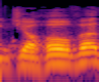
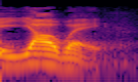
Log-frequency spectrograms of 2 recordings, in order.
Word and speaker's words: Yahweh: There are those who say Jehovah. There are those who say Yahweh. All we have are the consonants, YHVH. They left out the vowels so that we do not know what was the actual pronunciation. But most scholars conclude that it was Yahweh.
